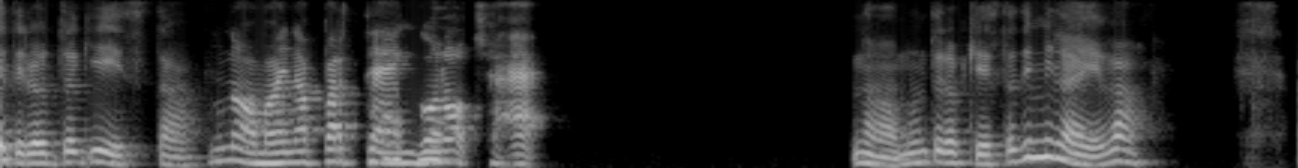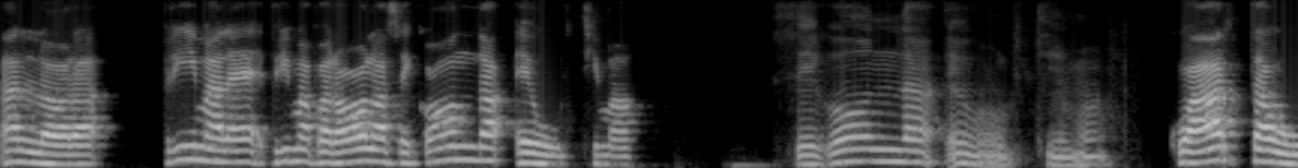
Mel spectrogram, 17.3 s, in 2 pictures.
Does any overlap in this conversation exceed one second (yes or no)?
no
